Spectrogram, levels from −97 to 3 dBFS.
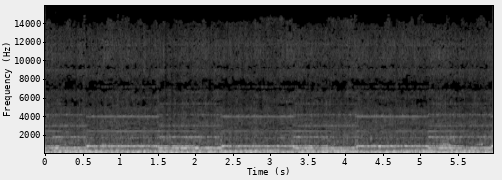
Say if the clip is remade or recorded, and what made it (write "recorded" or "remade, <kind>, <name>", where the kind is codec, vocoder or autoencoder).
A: remade, vocoder, BigVGAN v2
